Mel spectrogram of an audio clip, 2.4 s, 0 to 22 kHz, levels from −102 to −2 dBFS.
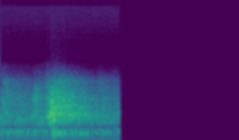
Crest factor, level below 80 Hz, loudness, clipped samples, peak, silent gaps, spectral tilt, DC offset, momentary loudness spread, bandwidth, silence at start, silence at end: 22 dB; -70 dBFS; -35 LUFS; under 0.1%; -18 dBFS; none; -8.5 dB/octave; under 0.1%; 18 LU; 19 kHz; 0 s; 1.2 s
